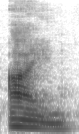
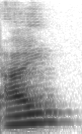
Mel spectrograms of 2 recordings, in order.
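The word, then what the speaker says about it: עין: E here, I'm sorry, I cannot pronounce this sound because it's a glottal sound that Latin American speakers we don't have, and I guess that I'm never gonna be able to pronounce this sound. I can try to fake it, but it's gonna sound something like "oh," okay, like a sound that you make with your throat.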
